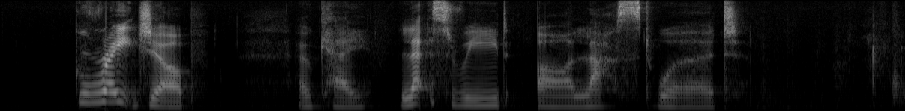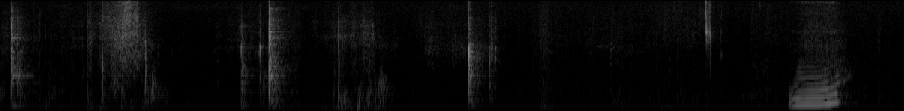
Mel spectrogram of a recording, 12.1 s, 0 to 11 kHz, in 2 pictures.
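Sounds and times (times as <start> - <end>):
paper cards rustling and sliding: 5.4 - 10.7.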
